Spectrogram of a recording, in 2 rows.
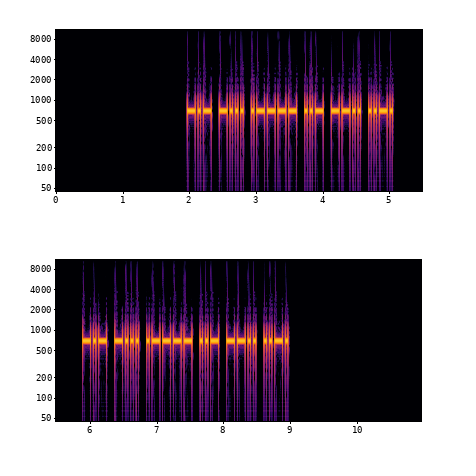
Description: Morse code, heard as a keyed tone, about 30 wpm, 700 Hz. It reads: KB1UZF KB1UZF
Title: USA Call Signs - 6 Characters - Repeated 2x - 30wpm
